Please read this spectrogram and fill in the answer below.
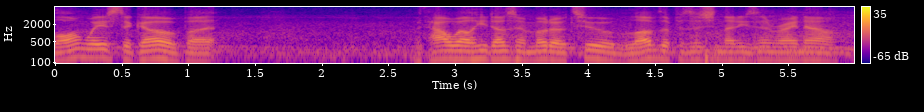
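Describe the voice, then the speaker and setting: Fairly even intonation amid audible room echo. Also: man. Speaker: esports racing commentator. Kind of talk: live commentary.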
